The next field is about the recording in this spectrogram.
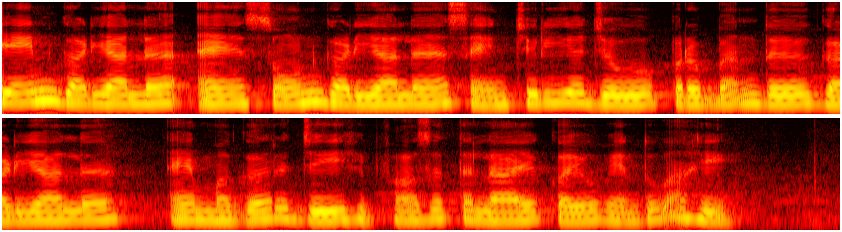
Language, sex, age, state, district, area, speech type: Sindhi, female, 45-60, Gujarat, Surat, urban, read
